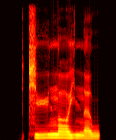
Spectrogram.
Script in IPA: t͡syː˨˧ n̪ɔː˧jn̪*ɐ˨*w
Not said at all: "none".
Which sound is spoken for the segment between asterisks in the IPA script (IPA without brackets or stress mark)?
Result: ɐ˨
